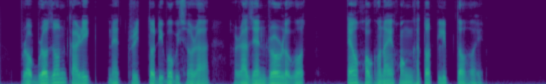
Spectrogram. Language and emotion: Assamese, neutral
